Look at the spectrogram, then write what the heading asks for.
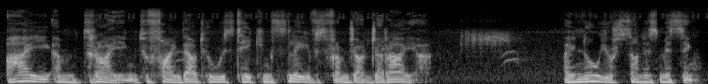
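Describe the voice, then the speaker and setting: An actor playing an earnest, principled young agent of a secret order in a cinematic video game. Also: male voice, fairly low pitch, a little slow, slight background noise, lightly acted. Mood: gentle.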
